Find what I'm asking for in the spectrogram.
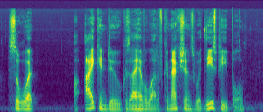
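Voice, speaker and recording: Medium-pitched male speech with ordinary pitch variation on a very clean recording with a silent background. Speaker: comic shop podcast host. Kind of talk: casual chat. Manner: fast.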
